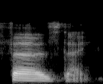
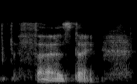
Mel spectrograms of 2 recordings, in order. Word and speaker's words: Thursday: of the week is Thursday Thursday and this has the same pronunciation as 33 third yeah it's 1/3 so make sure you practice with your tongue in your teeth so now my question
